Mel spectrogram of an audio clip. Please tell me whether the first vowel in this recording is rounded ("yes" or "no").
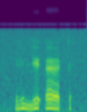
no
